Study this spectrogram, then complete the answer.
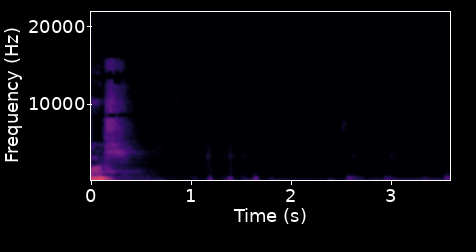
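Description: A marker squeaks against a whiteboard in short strokes.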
